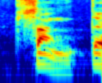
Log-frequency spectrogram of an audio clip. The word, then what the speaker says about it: Xante: Har det uttalats Xante då ju? Xante, ja. ja. Sante sa vi kanske.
